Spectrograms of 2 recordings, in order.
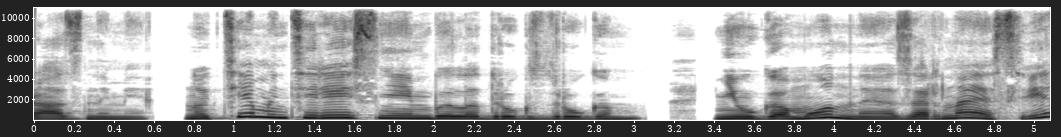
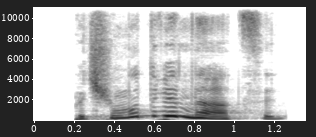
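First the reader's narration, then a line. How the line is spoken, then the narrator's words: Laughing question. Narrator (Russian): смеясь уточнила Настя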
